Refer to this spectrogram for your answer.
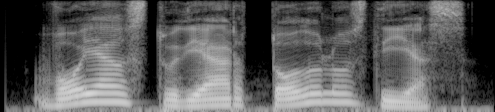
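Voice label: I am going to study everyday, Spanish, male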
